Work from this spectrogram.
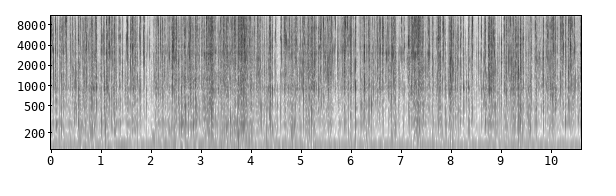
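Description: A full plastic bag of chocolate Santas, held in both hands, is crinkled and scratched with long nails. The result is a dense, steady stream of bright, crisp crinkles and scratches lasting about ten seconds, with no pauses, over a faint low hum.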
